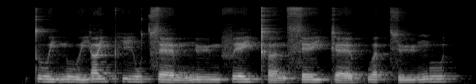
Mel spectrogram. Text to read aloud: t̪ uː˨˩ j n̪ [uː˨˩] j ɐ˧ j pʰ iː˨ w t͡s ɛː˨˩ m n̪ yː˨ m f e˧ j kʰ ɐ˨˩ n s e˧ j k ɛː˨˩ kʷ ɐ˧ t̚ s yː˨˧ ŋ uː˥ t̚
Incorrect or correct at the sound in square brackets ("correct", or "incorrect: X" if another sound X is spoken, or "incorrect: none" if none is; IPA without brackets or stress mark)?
correct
